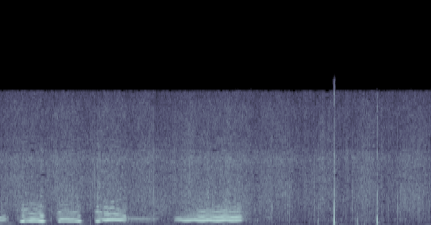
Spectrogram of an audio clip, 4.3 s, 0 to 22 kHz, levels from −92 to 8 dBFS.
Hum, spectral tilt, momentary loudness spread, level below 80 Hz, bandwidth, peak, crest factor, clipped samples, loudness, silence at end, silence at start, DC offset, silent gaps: none; -1 dB/octave; 12 LU; -54 dBFS; 13 kHz; 0 dBFS; 22 dB; under 0.1%; -22 LUFS; 0 s; 0 s; 0.1%; none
